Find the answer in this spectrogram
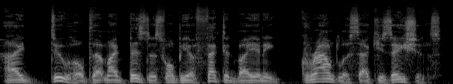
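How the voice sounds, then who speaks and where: An actor playing a nervous, shifty merchant in a game who stammers and gets defensive. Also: male voice, deep voice, animated, normal speed, a bit bright, no room sound. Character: nervous, shifty middle-aged male merchant.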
